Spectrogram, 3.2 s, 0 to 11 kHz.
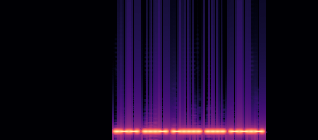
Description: Morse code, heard as a keyed tone, about 54 wpm, 700 Hz. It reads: WV6HQ
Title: USA Call Signs - 5 Characters - 8x Character Spacing - 50wpm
